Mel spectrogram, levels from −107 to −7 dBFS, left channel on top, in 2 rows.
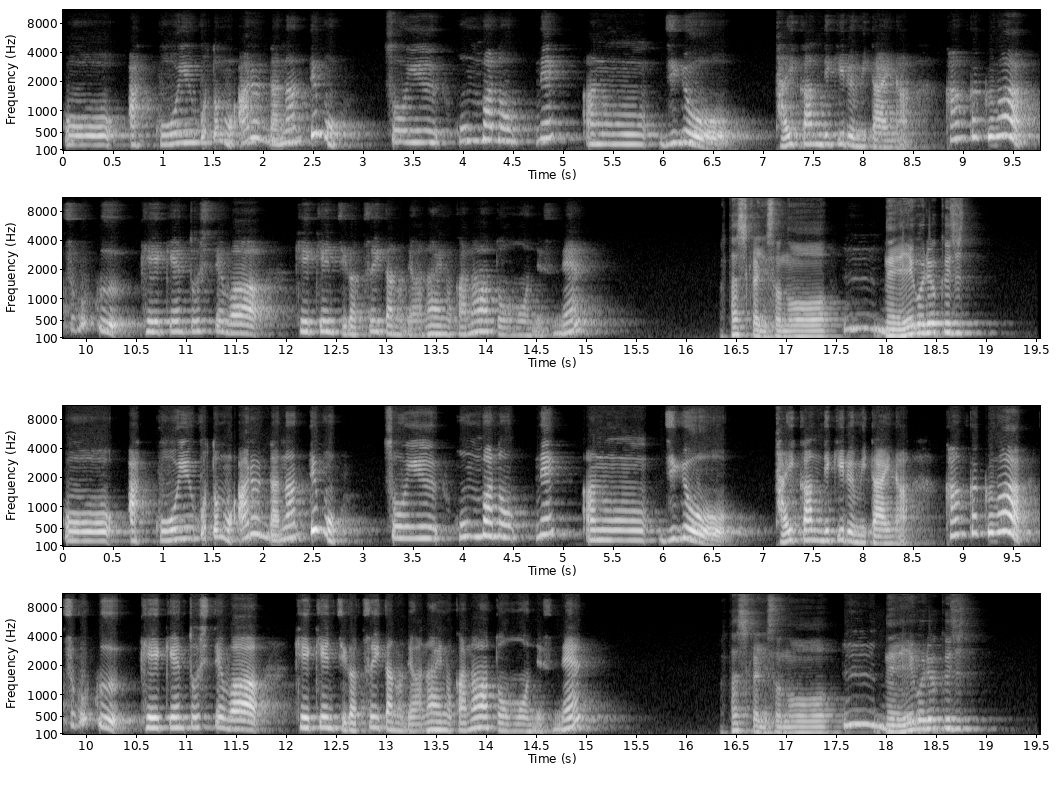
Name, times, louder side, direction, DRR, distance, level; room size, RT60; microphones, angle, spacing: voice 1, 0.0-2.7 3.2-4.9 5.2-6.7 7.1-8.5 8.8-11.7 12.1-15.0 17.6-18.1, right 4 dB, 80° right, 12 dB, 0.6 m, -27 dB
voice 2, 16.4-17.5 18.0-18.8, left 3 dB, 35° left, 11 dB, 0.5 m, -27 dB
9.2 x 5.2 x 4.9 m, 0.79 s
head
